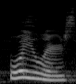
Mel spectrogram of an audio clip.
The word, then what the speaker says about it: Euler: was from switzerland and he spoke german and the way that you pronounce his name in his native tongue is euler leon hard euler is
